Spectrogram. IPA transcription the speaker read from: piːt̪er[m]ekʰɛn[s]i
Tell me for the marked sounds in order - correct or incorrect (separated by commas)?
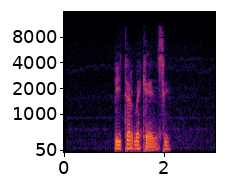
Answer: correct, correct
